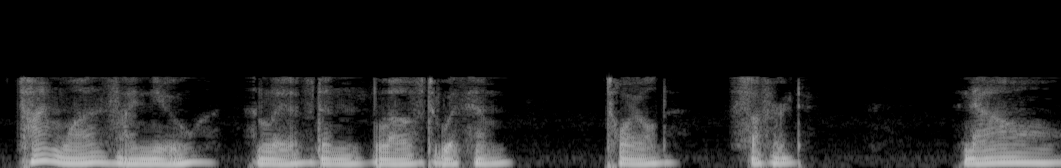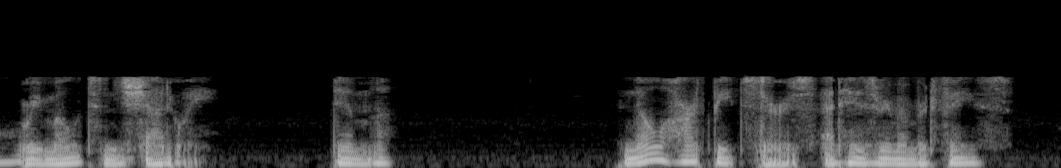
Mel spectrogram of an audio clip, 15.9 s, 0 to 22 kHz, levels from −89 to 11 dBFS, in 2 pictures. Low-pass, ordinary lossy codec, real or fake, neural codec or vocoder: 7.2 kHz; AAC, 16 kbps; real; none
